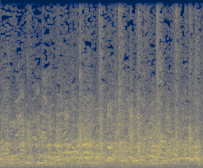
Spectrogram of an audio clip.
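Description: Several people talking over one another in indistinct chatter, no single voice clear.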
